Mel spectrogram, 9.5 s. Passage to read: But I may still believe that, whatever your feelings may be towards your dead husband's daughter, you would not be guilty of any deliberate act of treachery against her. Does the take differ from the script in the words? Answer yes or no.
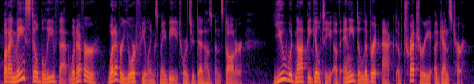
yes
